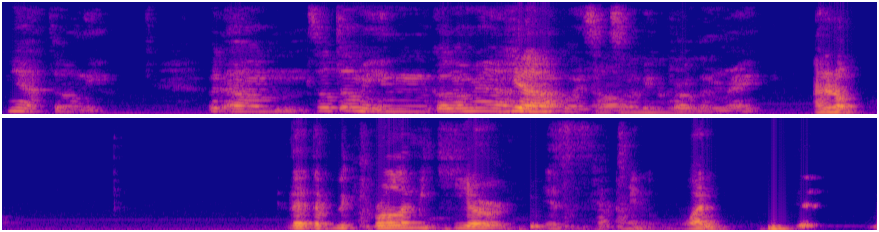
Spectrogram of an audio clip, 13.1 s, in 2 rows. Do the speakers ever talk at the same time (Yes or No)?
Yes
